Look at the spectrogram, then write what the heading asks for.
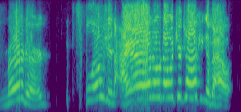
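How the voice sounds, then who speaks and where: A very high, bright voice from a woman plays a flustered man of sixty-five in a cartoon comedy. He protests indignantly, with pitch leaping about. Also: sing-song, moderate pace, lo-fi sound, full character voice. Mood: flustered denial. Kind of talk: animated comedy script table read.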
